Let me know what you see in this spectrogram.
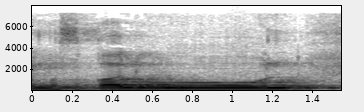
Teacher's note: مثقلون میں ثا ساکن ہے، اس پہ حمس ہوگا، نرمی سے ہی ادا ہوگا · مد عارض سکون ہے، لام کو لمبا کریں گے اور نون پہ اظہار ہوگا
